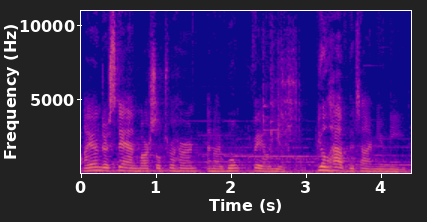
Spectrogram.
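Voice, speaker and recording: A woman's voice: fairly low pitch, fairly even intonation, normal speed, natural voice. An actress playing a brave, devout shaman warrior in a video game, earnest and stout-hearted. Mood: resolute. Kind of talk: dramatic video game cutscene acting. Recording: voice over loud game music.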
